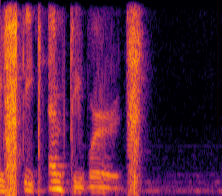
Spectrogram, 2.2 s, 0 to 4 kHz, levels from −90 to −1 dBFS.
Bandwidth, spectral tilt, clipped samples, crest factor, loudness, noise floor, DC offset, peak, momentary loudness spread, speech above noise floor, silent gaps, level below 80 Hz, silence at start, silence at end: 4 kHz; -8.5 dB/octave; under 0.1%; 20 dB; -21 LUFS; -55 dBFS; under 0.1%; -2 dBFS; 11 LU; 34 dB; none; -44 dBFS; 0 s; 0.8 s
